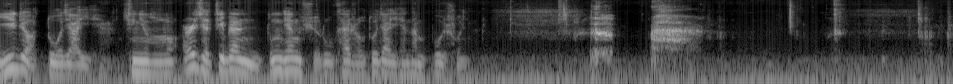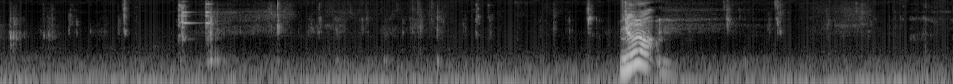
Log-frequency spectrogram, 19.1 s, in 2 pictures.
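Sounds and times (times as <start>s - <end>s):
low hum: 0.0s - 19.0s
person chewing crunchy food: 4.7s - 19.0s.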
